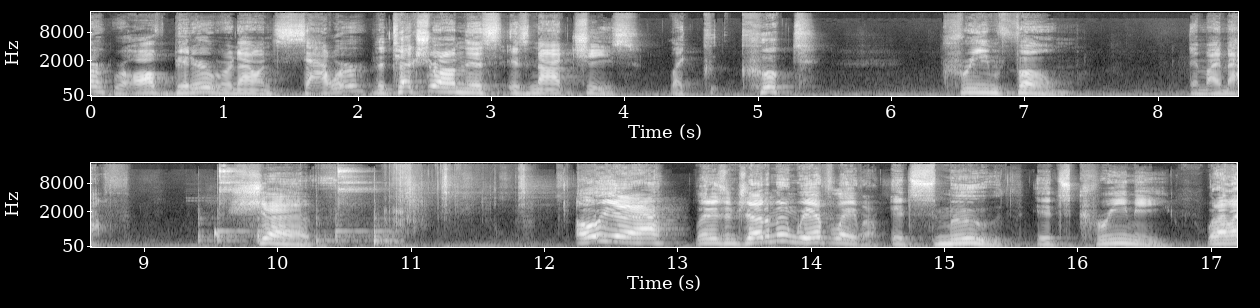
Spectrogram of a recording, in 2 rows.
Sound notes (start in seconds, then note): 9.5 upbeat music; 10.9 sandwich rustling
